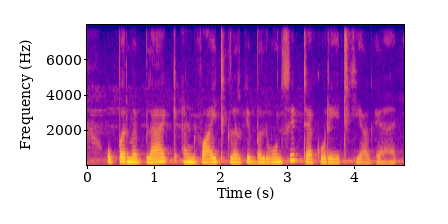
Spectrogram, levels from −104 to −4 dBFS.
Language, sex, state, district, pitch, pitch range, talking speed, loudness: Hindi, female, Jharkhand, Deoghar, 215 Hz, 205-230 Hz, 165 wpm, -19 LUFS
